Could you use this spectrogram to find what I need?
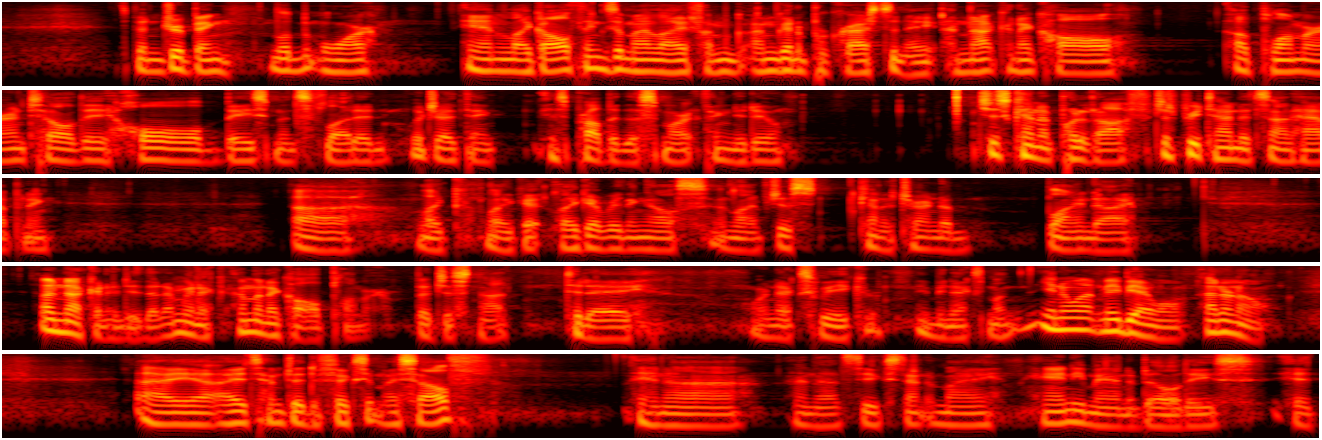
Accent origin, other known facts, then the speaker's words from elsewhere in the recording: United States; born there; Like I was born in the United States. That's fantastic. You know, I'm very fortunate, but I'm not sort of proud of that fact because I didn't do anything.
